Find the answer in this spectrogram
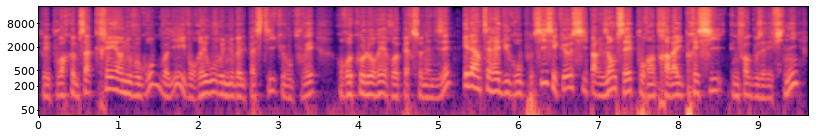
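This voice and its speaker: A man's voice: mid-range voice, lively intonation, fast talker, hardly any pauses. A man with a French accent walking viewers through a browser feature in a casual screen-recorded tutorial, with frequent fillers. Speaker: tech YouTuber.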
